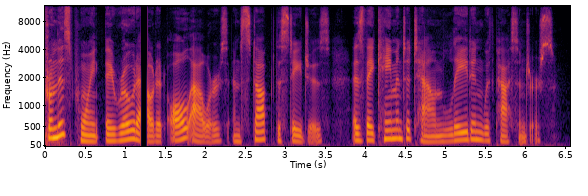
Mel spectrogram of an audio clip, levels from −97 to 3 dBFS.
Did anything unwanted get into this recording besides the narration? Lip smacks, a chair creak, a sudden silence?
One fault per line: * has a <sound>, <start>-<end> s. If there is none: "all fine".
* has a dropout, 1.2-1.3 s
